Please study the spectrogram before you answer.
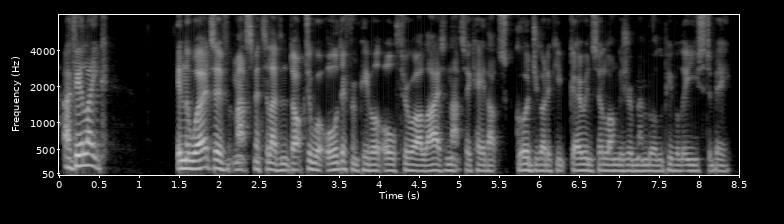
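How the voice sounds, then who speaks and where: A man's voice: on the low side, fast talker. Chatty man in his thirties. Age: 30s. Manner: animated, chatty, camp asides. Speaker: podcast co-host. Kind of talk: casual chat.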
